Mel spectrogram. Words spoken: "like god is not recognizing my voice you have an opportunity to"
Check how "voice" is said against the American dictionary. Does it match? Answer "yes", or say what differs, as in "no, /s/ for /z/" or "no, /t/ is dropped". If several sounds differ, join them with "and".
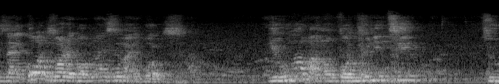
no, /w/ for /v/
